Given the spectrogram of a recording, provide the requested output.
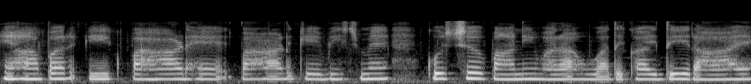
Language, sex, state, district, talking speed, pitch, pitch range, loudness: Hindi, female, Chhattisgarh, Bilaspur, 135 wpm, 245 Hz, 235-250 Hz, -15 LUFS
